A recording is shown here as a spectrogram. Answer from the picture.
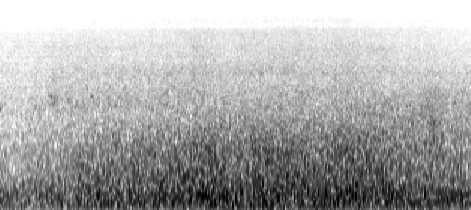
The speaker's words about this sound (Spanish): Y esas olas que no se cansan y siempre están en movimiento.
